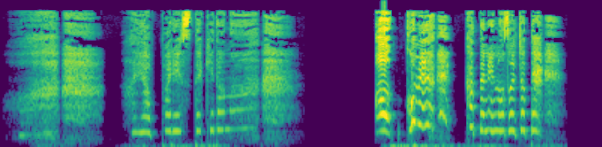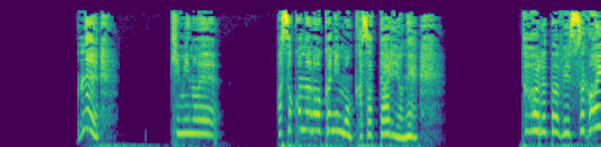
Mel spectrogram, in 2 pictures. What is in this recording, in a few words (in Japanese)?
少女 シャイ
